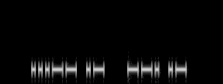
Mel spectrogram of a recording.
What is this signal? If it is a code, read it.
Morse code, heard as a keyed tone, about 34 wpm, 700 Hz. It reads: 3A GA
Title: Field Day Exchanges Encore - 35wpm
